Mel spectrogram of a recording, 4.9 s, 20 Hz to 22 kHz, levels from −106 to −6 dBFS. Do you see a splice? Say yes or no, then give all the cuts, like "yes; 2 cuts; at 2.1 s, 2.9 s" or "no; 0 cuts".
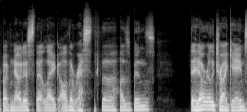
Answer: no; 0 cuts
